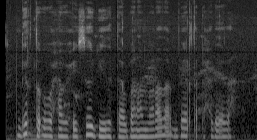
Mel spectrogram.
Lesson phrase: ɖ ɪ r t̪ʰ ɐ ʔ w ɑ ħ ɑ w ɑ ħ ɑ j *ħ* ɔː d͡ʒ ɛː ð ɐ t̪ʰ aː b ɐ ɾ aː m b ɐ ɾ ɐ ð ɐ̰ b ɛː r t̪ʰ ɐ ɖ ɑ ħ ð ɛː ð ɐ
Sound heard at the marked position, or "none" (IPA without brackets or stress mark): s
